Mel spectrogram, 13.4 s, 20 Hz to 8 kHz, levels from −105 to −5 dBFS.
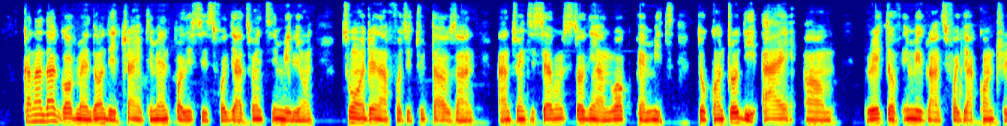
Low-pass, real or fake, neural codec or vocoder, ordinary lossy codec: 7.2 kHz; real; none; Opus, 64 kbps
